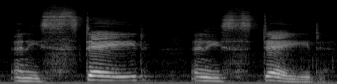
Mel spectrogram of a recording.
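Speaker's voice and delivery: ordinary delivery, nothing marked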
